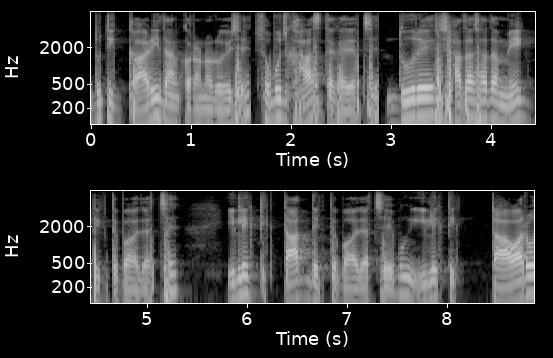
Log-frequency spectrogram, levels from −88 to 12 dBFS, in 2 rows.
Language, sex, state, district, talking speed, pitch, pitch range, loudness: Bengali, male, West Bengal, Purulia, 170 wpm, 125 Hz, 100-140 Hz, -19 LUFS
